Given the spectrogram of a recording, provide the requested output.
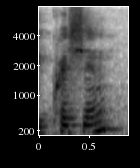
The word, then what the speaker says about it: question: Did you say question? It is not pronounced as question. It is pronounced as question and not question, but question. Okay, so question and not question. you want to say question mark and not question mark, but question. Chin, not shin, okay?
